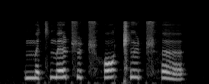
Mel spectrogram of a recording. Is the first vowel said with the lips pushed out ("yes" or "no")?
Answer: no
